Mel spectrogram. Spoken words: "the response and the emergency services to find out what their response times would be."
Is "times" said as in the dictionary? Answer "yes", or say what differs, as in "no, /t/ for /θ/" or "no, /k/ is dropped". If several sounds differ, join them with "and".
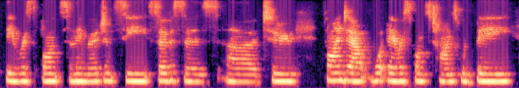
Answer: yes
